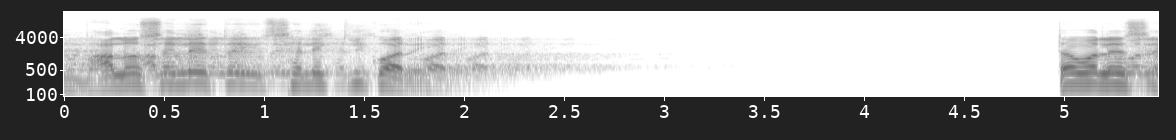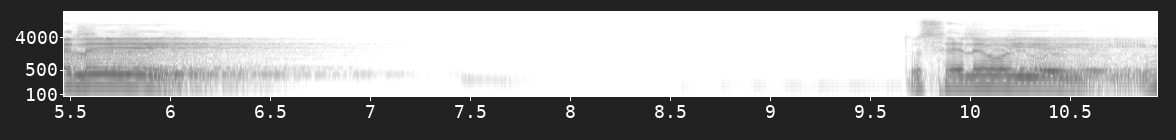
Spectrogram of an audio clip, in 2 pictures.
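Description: A man chants in a melodic voice through a microphone, with echo, in phrases separated by pauses.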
